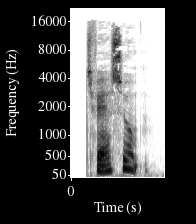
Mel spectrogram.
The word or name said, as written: tværsum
